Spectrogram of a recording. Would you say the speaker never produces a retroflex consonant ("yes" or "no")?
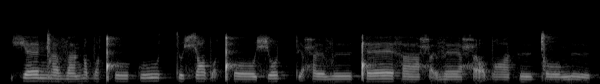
yes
